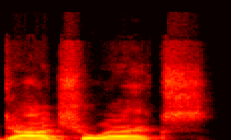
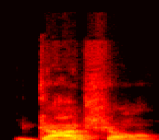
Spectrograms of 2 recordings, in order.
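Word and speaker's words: Godchaux: show X or right godshaw wow I really mispronounced that one that was brutal it spelled God's wax yes but it's c-h-a-u-x right roughly yeah okay there's an X at the end there is an accent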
